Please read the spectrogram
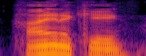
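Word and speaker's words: Heinicke: Henneke, am I saying that right? – Heineke has all of his weapons back.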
